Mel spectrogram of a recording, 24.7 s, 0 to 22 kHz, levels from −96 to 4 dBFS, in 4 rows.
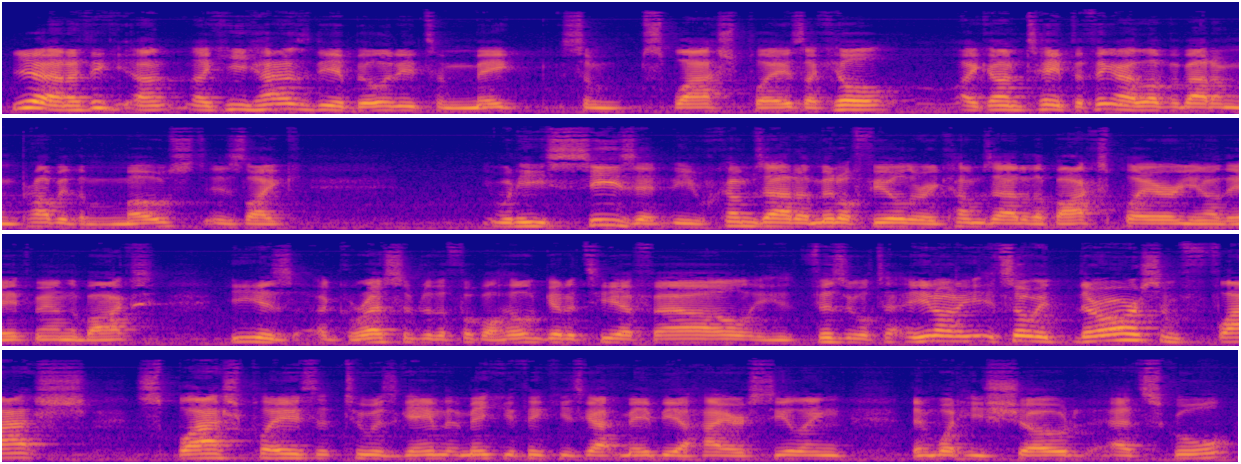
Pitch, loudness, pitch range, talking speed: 130 Hz, -25 LUFS, 120-150 Hz, 240 wpm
